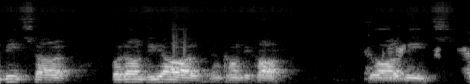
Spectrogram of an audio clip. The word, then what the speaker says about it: Youghal: I put two syllables into that now. I call it Youghal. On Youghal.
